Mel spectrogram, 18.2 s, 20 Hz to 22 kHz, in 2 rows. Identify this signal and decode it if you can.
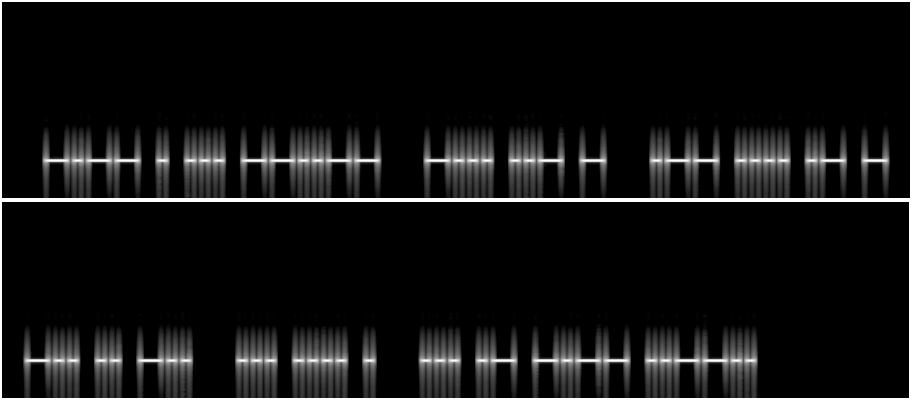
Morse code, heard as a keyed tone, about 17 wpm, 700 Hz. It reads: YES, BUT WHAT DID SHE SAY?
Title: Sentences from Top 500 Words 17wpm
